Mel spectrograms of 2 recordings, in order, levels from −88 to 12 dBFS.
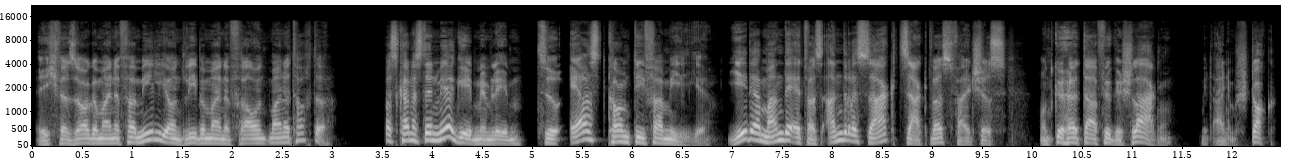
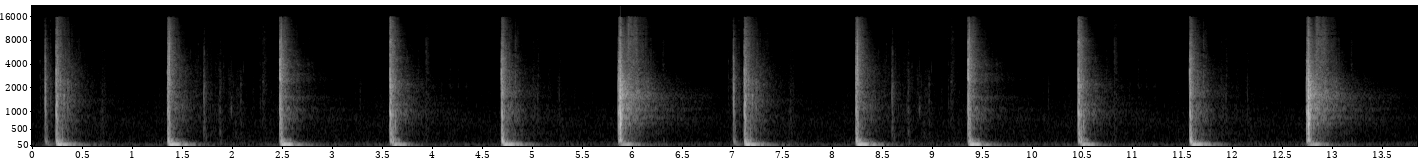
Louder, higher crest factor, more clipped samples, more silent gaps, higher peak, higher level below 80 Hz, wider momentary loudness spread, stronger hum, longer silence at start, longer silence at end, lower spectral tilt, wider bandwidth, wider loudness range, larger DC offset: first, -18 LUFS vs -24 LUFS; second, 16 dB vs 28 dB; neither; first, 3.35-3.50 s, 4.96-5.05 s vs none; about the same, -2 dBFS vs 0 dBFS; second, -46 dBFS vs -30 dBFS; second, 10 LU vs 21 LU; neither; about the same, 0.05 s vs 0.1 s; second, 0.2 s vs 0.85 s; about the same, -5 dB/octave vs -4 dB/octave; about the same, 15 kHz vs 16 kHz; about the same, 3 LU vs 4 LU; neither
